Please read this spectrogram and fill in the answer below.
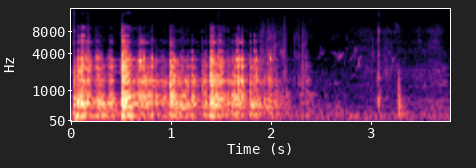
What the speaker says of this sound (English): So just tighten the T-handle as best as we can.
